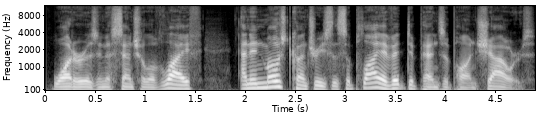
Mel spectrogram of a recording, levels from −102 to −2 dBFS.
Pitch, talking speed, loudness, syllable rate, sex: 125 Hz, 210 wpm, -17 LUFS, 5.7 syllables/s, male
